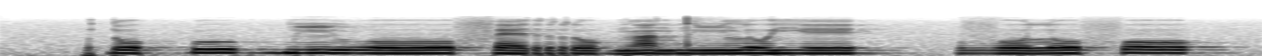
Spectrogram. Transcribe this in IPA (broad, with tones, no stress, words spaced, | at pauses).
ɗo˨k͡puː˦ ɡ͡bĩ˦˨βoː˨˦ fɛ˨ro˨ ɡã˦dĩ˨˦lʊ˦je˦ | vo˨lo˦ fo˦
